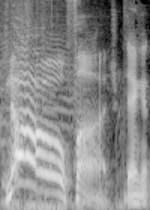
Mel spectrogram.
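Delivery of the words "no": high, loud cry of dismay; anguished shout. Real, not acted. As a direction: yell as you die. Dying in game.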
